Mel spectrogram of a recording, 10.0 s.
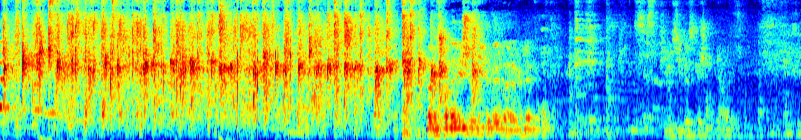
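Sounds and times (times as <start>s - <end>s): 
audience applauding: 0.0s - 6.2s
speech: 5.4s - 7.1s, 8.6s - 9.4s.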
